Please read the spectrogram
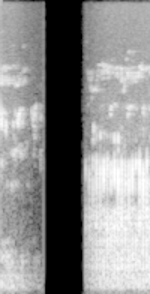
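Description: The sound fades out to silence, then about a second in a spinning reel starts being cranked with a fast, even whirring rattle.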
